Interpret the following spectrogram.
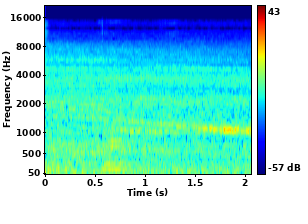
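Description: Steady rumble of an underground train running through the station, with a high whine that comes in over the second half.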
